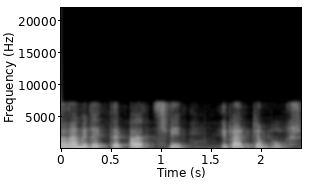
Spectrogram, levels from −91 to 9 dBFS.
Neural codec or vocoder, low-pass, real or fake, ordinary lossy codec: codec, 24 kHz, 1.5 kbps, HILCodec; 7.2 kHz; fake; none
